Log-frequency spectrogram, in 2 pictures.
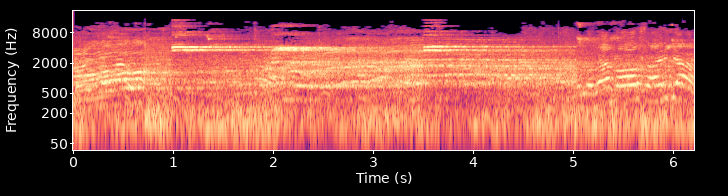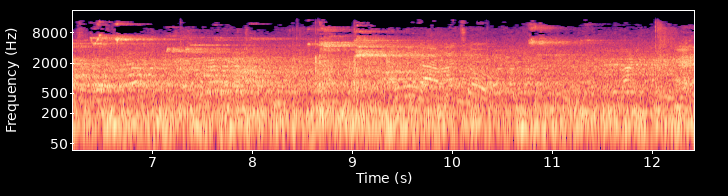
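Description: Sounds of an indoor basketball game in an echoing sports hall: a basketball bouncing on the court amid players' and spectators' voices calling out.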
